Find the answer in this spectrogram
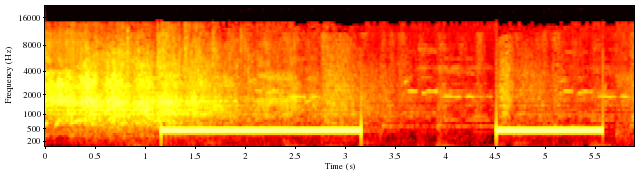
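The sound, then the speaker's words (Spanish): A loud, steady telephone tone sounds twice while a call is placed, a long two-second burst then a shorter one, after a moment of murmured background noise and faint laughter. “Ya dile que ya llegas con el viejito que ya le entregaste las monedas. Márcale, amor.”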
